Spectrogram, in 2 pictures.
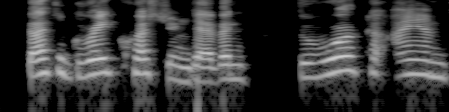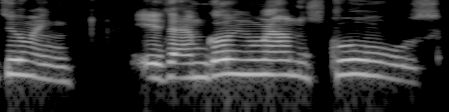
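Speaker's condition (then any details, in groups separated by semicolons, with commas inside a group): Ataxic cerebral palsy, mild; talking affected, tongue affected a little, frequent stuttering in past, improved with speech therapy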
